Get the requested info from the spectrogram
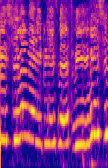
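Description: High-pitched singing voice carrying a bouncy melody, the song track laid under the clip.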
